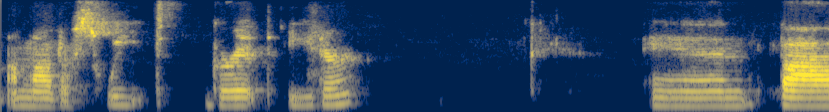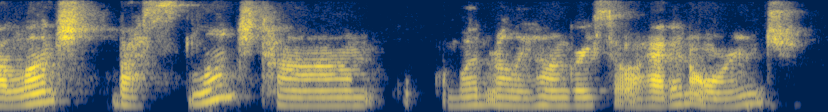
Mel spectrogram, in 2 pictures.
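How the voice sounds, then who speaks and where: A woman from the southern United States with a Southern American accent, talking in a casual video diary in a folksy, halting, rambling way. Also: fairly low pitch, vocal fry. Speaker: vlogger.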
